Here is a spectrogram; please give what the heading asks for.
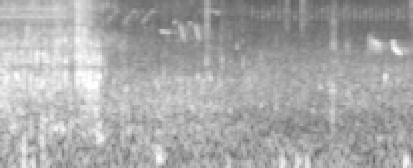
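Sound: flowing river stream water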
